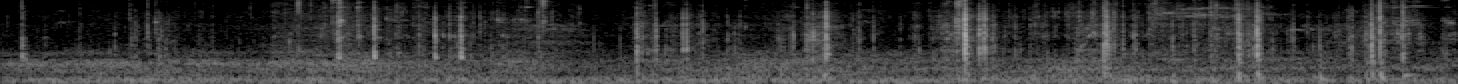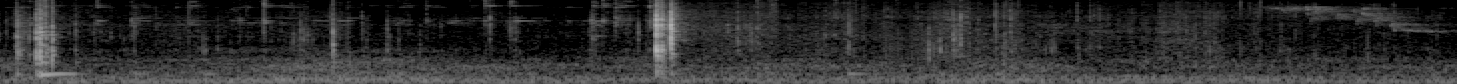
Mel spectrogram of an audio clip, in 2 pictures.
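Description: Handling noise of a plastic LifeStraw filter bottle being lowered to the water: a run of light clicks and knocks over a steady rustle, with one sharp click about eight seconds in, the loudest sound.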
